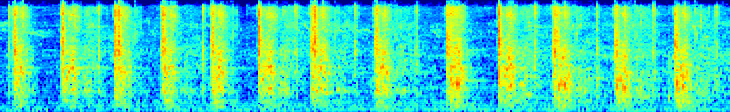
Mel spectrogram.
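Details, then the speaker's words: Chip truck at job site, started fine that morning, key held down: engine turns over with steady whirring rhythm about twice a second, never firing; crank no-start, starter motor suspected but unconfirmed; towed to shop. "The truck started just fine this morning. And when we got here, this is what it sounds like. You're just holding the key down."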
